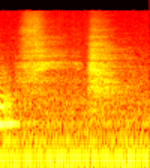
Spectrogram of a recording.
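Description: A woman's drawn-out hesitation "euh", then two audible breaths through the mouth, one about half a second in and the other just past a second, as she pauses mid-sentence.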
